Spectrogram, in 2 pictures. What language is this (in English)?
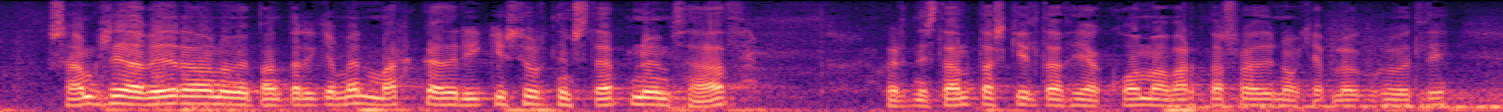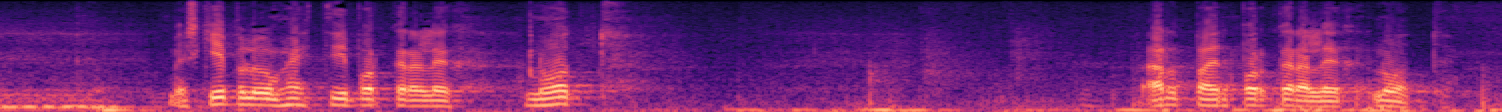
Icelandic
